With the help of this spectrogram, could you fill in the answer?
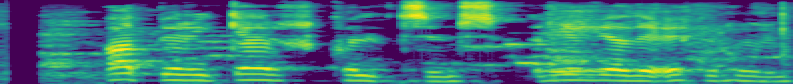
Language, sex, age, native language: Icelandic, male, 11, Icelandic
